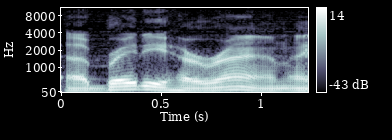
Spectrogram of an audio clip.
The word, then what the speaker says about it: Haran: Brady Haran, I think that's how you say his name. Yeah, that is, oh no, John. I absolutely know that this is how you pronounce this man's name.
